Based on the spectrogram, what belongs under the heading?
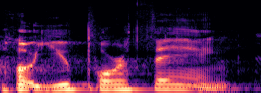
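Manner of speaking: high, slow, drawn-out condescending pity; mock pity. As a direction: act sorry for someone simple-minded. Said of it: "like, with pity".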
